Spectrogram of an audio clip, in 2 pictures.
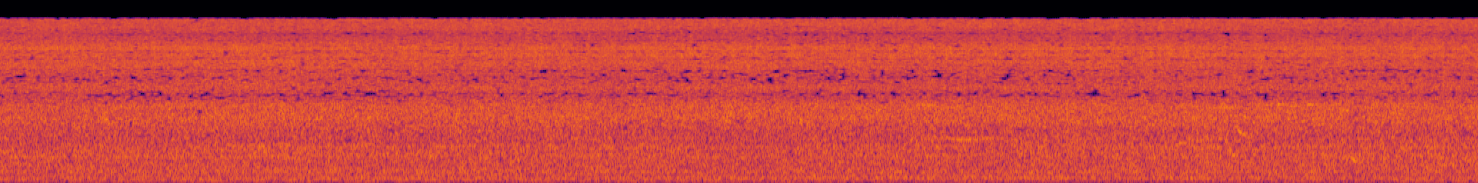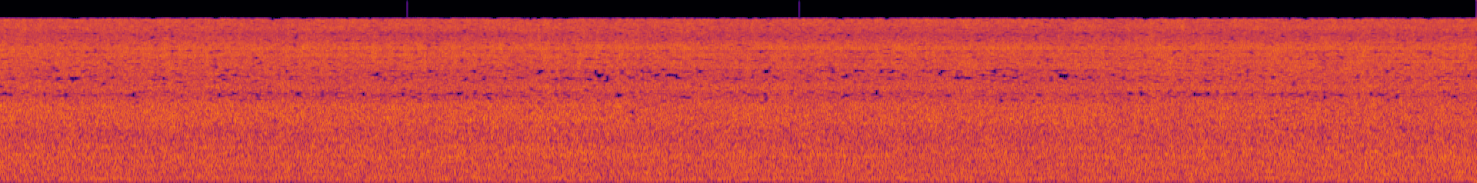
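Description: Heavy rain pouring steadily onto a street and the puddles on it: a loud, even hiss.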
